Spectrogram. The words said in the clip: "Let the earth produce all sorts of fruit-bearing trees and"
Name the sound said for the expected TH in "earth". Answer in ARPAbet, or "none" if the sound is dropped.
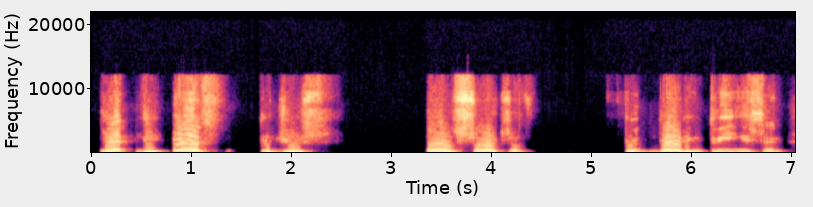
TH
